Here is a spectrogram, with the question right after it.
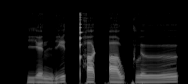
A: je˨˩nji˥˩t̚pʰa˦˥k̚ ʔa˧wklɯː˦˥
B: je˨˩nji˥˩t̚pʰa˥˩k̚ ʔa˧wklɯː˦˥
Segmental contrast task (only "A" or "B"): A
